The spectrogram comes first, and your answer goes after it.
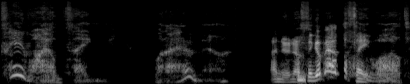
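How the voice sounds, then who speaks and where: Whispering in a put-on character voice, the speaker goes at a moderate pace. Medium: actual play.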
